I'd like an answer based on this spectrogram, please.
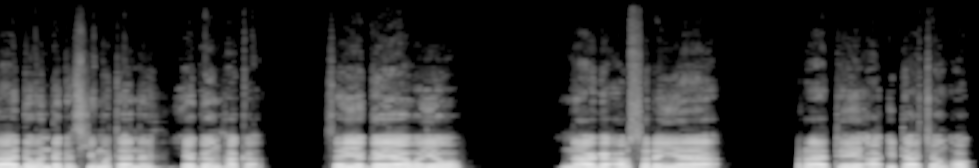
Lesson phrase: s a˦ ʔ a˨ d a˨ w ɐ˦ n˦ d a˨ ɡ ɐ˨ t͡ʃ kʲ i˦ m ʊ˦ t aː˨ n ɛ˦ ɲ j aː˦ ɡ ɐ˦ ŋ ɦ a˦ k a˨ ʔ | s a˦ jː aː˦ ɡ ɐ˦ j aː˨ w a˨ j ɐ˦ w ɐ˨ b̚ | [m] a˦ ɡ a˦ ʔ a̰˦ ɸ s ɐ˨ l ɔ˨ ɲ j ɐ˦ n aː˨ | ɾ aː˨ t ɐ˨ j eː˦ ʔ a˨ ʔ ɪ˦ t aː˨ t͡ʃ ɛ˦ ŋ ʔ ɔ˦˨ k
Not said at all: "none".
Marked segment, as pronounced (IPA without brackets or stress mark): n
